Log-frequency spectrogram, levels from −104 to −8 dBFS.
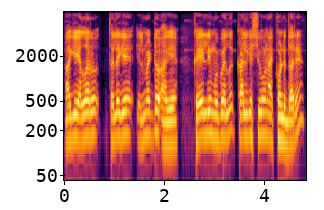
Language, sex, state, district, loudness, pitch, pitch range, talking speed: Kannada, male, Karnataka, Koppal, -15 LUFS, 170 Hz, 155-175 Hz, 135 wpm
